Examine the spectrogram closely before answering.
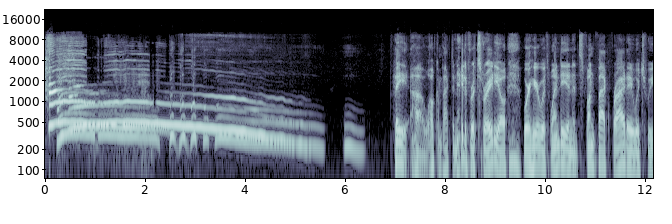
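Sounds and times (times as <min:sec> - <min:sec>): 
wolves howling together in chorus: 0:00.0 - 0:05.2
speech: 0:00.1 - 0:00.4, 0:07.0 - 0:12.1.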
